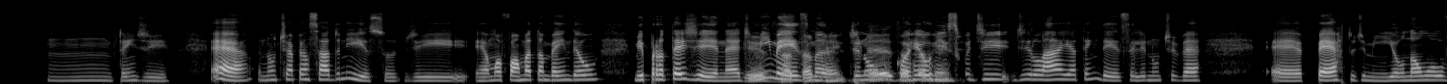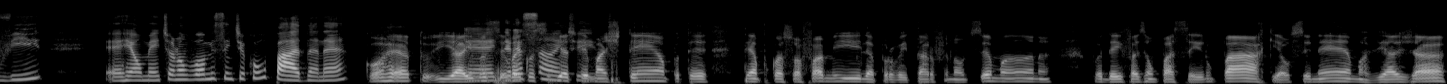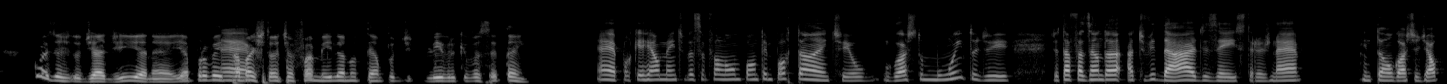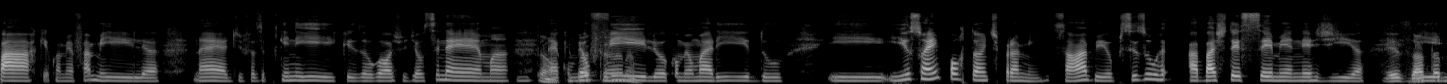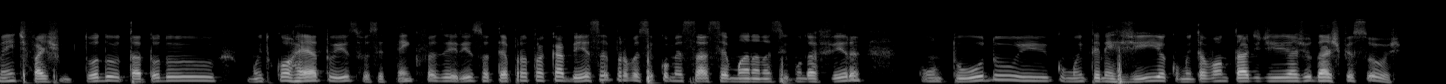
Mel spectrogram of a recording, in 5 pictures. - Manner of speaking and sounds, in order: tapping
- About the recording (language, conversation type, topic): Portuguese, advice, Como posso priorizar meus próprios interesses quando minha família espera outra coisa?
- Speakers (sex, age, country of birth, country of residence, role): female, 45-49, Brazil, Portugal, user; male, 35-39, Brazil, Spain, advisor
